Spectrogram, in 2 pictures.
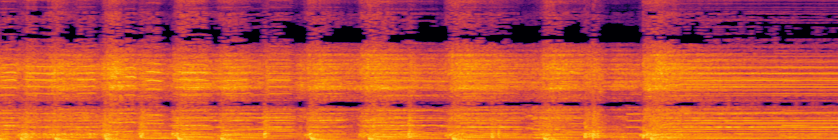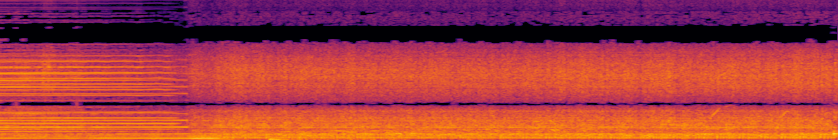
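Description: Brass band of sousaphones, trumpets and trombones with bass drum and cymbals playing to a steady beat. About six and a half seconds in it lands on a long held closing chord that cuts off about ten seconds in, leaving a steady background noise.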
